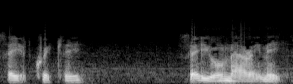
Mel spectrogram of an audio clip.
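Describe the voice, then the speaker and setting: An actor playing a brooding, commanding gentleman master and passionate suitor in an old-time radio drama, abrupt and ardent in manner. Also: sits low, steady tone, breathy edge. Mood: ardent, urgent. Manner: teasing, abrupt, ardent, halting for effect. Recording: dull, band-limited old radio broadcast.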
